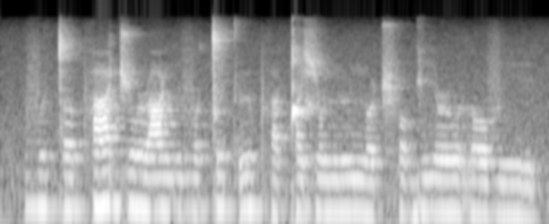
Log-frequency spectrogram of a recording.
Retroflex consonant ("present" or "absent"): present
